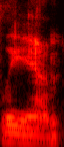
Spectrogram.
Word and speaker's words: Leanne: bit light a um that's not how you say my name it's Leanne I'm making fun just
